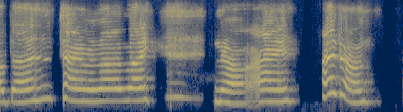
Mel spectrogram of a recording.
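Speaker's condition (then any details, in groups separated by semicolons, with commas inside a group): ALS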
